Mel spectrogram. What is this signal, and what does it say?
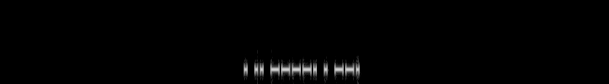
Morse code, heard as a keyed tone, about 47 wpm, 700 Hz. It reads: EI9EG
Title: DXCC-100 Call Signs - 5 Characters - Repeated 3x - 45wpm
